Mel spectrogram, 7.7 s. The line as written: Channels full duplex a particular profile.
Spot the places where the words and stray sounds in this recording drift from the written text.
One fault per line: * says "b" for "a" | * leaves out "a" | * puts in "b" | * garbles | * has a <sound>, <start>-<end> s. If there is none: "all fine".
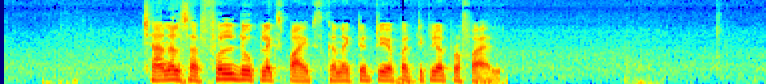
* puts in "are"
* puts in "pipes connected to"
